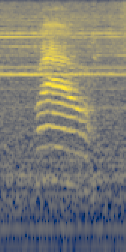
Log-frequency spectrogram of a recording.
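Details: Short, softer meow from a loud indoor cat, a single rising-and-falling harmonic call lasting under a second, with a faint steady hum behind it.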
